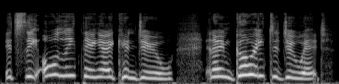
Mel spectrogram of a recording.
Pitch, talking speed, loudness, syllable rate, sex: 335 Hz, 250 wpm, -16 LUFS, 6.4 syllables/s, female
